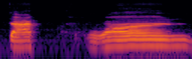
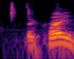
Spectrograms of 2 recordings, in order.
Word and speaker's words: Dwayne: see if anybody can figure out how to pronounce this name. Duan Johnson or some Dain Johnson. Dwayne Johnson.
